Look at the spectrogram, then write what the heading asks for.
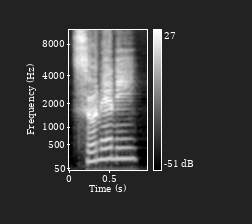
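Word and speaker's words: つねに: The first character in the word is tsu, the second is ne, and the third is ni. So, it will be pronounced as tsuneni, which means always or constantly.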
